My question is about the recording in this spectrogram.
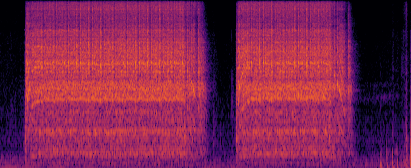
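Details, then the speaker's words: Supercharged postie bike engine, cranked after a loud crack killed it, with no spark plug or ignition: two even cranking bursts with a smooth whir and no knocks or grinding. Cranking sounds normal; the owner suspects the noise may differ under load. "everything seems to work I have no idea what happened I have to resume that noise is now normal maybe under load with a spark plug in"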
